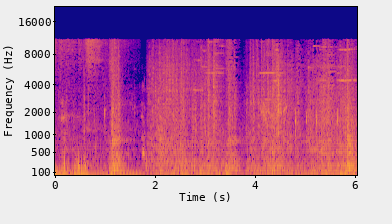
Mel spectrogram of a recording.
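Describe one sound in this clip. A metal wall panel clanks and rattles as it is pushed into place.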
